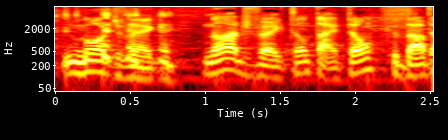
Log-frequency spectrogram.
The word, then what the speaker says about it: Nordweg: É Nordweg que fala, né? Eu tô falando errado. Eu diria, como é alemã, Nordweg é, é o caminho pro norte, o caminho para cima.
